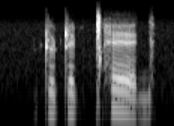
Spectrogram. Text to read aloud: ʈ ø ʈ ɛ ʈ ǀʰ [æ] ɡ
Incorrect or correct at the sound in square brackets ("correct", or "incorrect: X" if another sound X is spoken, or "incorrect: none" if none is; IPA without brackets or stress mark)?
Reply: incorrect: ɛ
